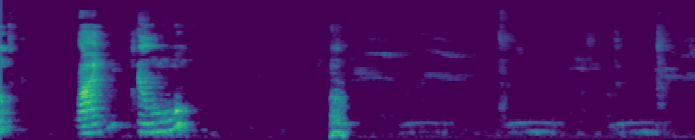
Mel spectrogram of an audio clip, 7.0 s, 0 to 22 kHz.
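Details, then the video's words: Cherry, a 4-year-old female Congo African grey parrot, counting: clear, human-like words in two quick phrases and a short syllable, then soft, low whistled notes spaced about a second apart. "Best Talking Parrot"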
